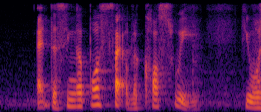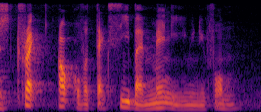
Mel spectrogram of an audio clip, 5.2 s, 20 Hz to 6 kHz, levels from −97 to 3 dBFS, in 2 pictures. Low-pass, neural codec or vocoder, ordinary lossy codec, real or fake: 5.4 kHz; vocoder, 44.1 kHz, 128 mel bands every 512 samples, BigVGAN v2; none; fake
